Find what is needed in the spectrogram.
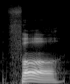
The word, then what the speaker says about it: pho: Pho is, I mean, the best part about it is you pronounce it pho. – Yeah, yeah, so, but this is pho. – Yeah, it's only spelled pho, bro. – Right. – It's pronounced pho.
